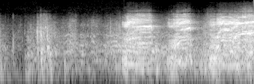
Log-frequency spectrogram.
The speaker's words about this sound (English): It's the pig!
